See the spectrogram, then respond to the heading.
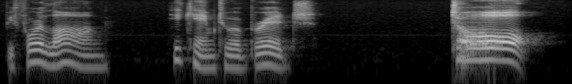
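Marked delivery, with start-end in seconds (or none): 3.4-4.2 very loud barked demand; demanding troll. A narrator's reading. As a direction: bark the toll like a bridge troll. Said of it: "a voice demanded".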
